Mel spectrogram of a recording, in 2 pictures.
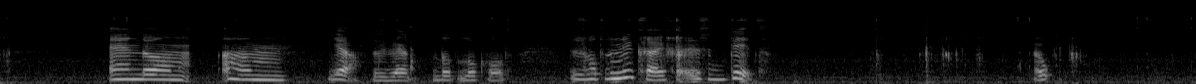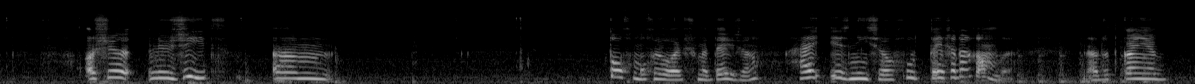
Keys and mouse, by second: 4.9-6.5 drag, 6.5 alt+a, 10.5 alt+super+a, 12.7 click, 14.3-16.2 drag, 18.6-21.6 right drag, 21.6 s.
